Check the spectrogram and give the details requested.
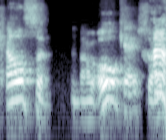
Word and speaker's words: keelson: And Carl turned to me and said, keelson, it's called kelson.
